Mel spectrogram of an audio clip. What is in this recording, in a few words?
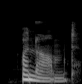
"Unarmed", English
